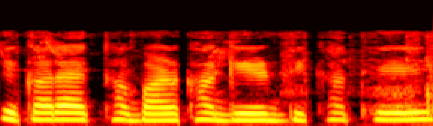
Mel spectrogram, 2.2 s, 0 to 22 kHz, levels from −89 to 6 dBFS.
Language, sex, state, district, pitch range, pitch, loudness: Chhattisgarhi, female, Chhattisgarh, Korba, 205-220 Hz, 215 Hz, -16 LUFS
